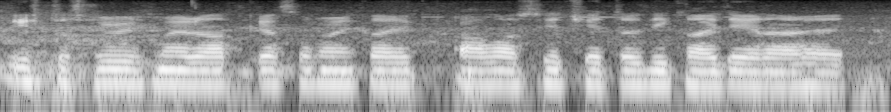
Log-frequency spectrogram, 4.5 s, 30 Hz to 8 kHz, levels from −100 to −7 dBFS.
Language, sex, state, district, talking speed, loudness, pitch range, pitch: Hindi, male, Uttar Pradesh, Lalitpur, 190 wpm, -17 LUFS, 115-125 Hz, 120 Hz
